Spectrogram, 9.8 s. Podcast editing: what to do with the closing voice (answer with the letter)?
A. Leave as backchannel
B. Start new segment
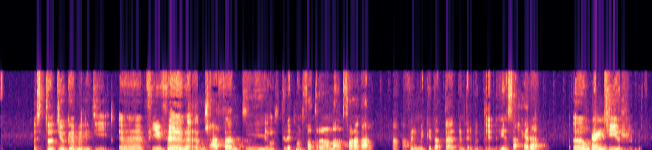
A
